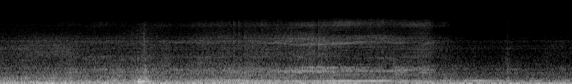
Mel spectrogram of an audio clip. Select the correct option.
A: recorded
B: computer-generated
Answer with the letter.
B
